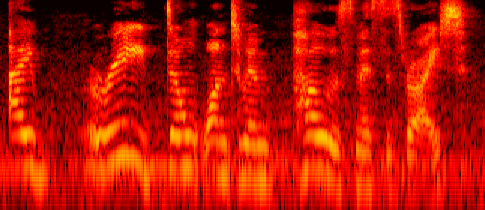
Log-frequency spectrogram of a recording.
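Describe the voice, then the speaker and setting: A woman's voice: on the high side, animated, unhurried, over music. A woman voicing a polite, businesslike interior decorator in a visual novel, formal and deferential. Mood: polite, professional. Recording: noisy ambience behind the voice.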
